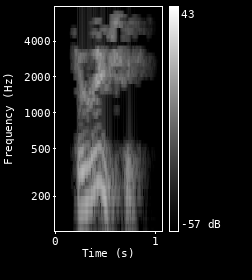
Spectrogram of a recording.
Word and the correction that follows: Tishri: It's Tishri. – Huh? – Tishri. – Tishri. – Yeah. – Okay, Tishri.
